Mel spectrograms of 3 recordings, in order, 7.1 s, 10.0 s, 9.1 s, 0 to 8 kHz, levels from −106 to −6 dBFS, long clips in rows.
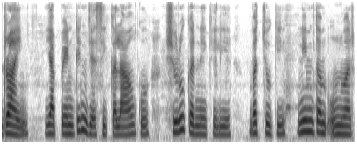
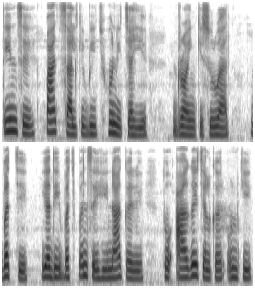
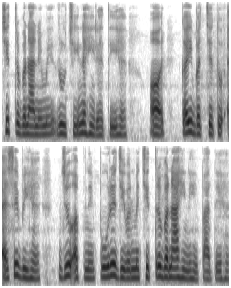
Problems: constant background noise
